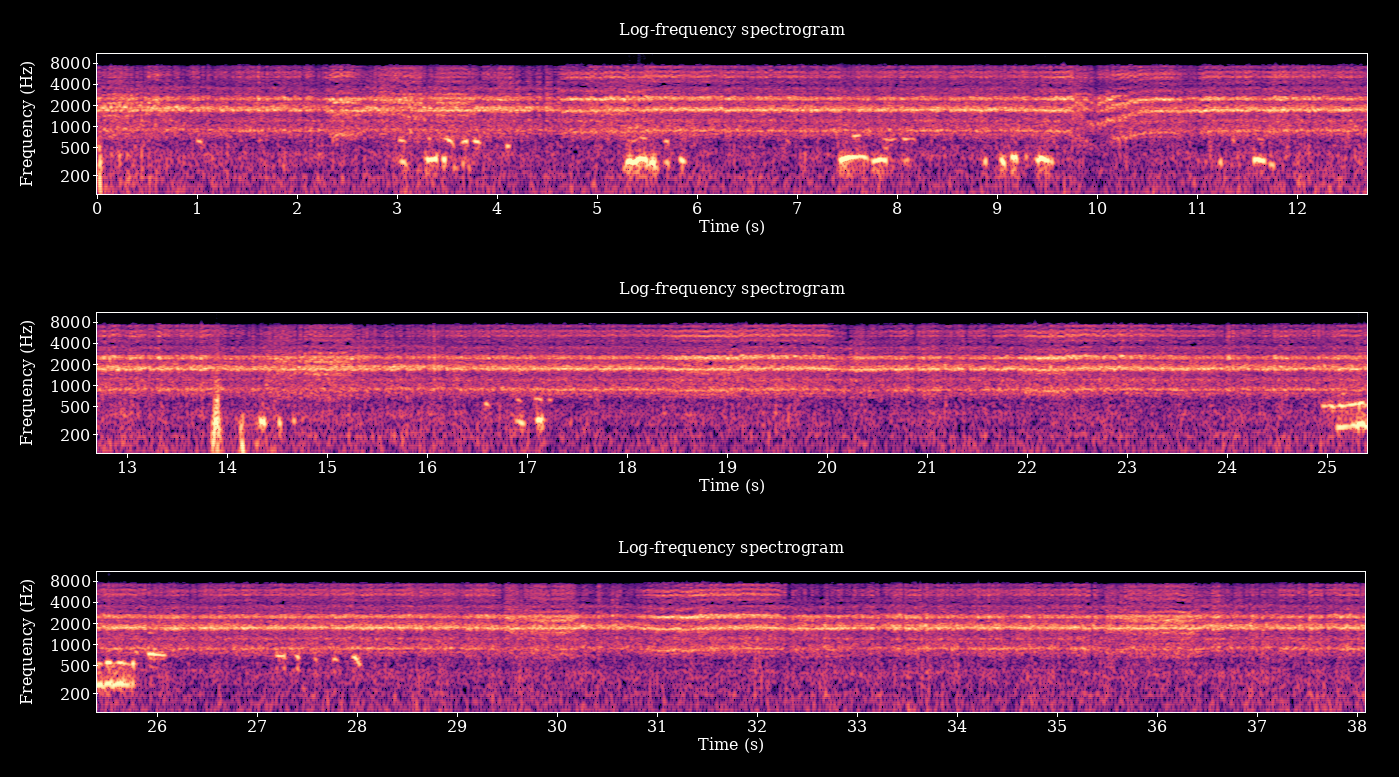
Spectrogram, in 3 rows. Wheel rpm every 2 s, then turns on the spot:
230, 220, 220, 230, 210, 220, 230, 220, 240, 220, 230, 230, 240, 230, 220, 220, 230, 230, 230.
none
